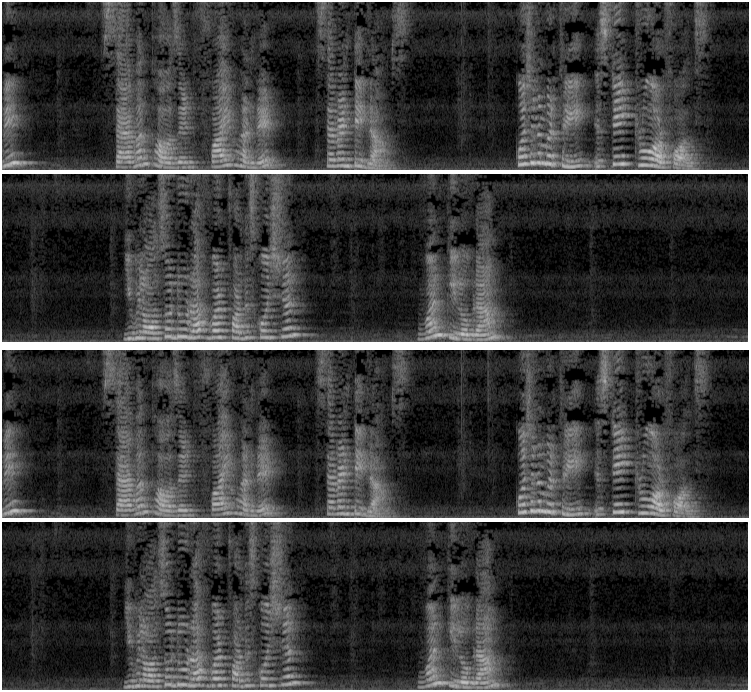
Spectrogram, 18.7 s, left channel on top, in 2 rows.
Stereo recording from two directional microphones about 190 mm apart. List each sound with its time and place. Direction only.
1.4 s a woman's voice: 15° left (ahead or behind)
6.4 s a woman's voice: 15° left (ahead or behind)
10.9 s a woman's voice: 15° left (ahead or behind)
14.6 s a woman's voice: 15° left (ahead or behind)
